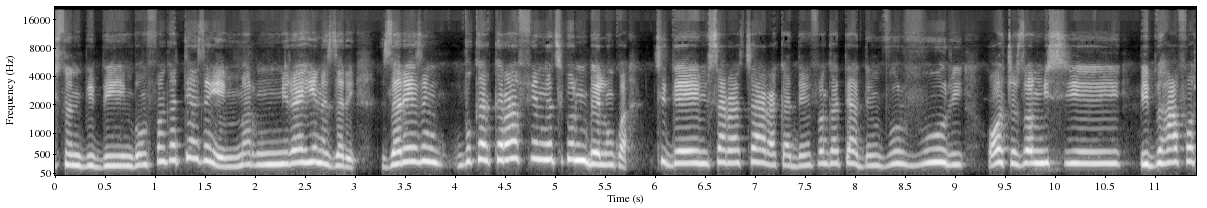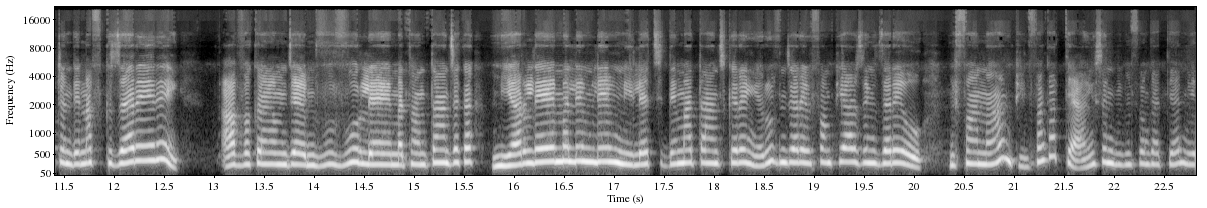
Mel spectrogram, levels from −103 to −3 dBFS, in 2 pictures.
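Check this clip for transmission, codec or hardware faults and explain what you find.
Nothing here points to a transmission, codec or hardware problem; the speech simply comes through the Opus voice compression at 24 kbps in its fullband hybrid mode, leaving only the light softening you'd expect from that setting.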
